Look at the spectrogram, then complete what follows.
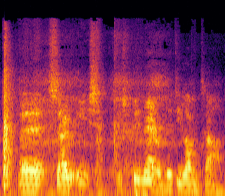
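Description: A man's voice: mid-range voice, a little slow, reverberant, recorded from a distance, heavy background noise. A man casually explaining, heard in a workshop. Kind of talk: casual chat.

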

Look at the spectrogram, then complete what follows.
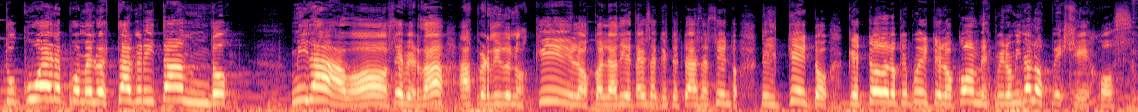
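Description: A woman's voice: moderate pace, fairly bright tone, soft background music. An actress playing a bossy older wife who nags and scolds her husband in a TV comedy sketch. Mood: scolding. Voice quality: high, shrill and scolding, with a voseo lilt. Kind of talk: sitcom sketch acting. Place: TV studio set, indoors. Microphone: lapel mic.

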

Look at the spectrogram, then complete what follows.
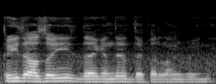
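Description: A man's voice: mid-range voice, steady tone, racing, warm tone. A young man from Punjab, speaking in an amateur recording. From Punjab, India. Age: young adult. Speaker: complainant. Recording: roomy echo, noisy amateur recording.

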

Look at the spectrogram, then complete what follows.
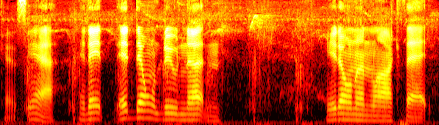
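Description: A young man giving casual, halting gameplay commentary as a let's play host, rambling and muttering to himself into a headset. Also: mid-range voice, expressive, bright, forceful tone, slight background noise. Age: young adult.

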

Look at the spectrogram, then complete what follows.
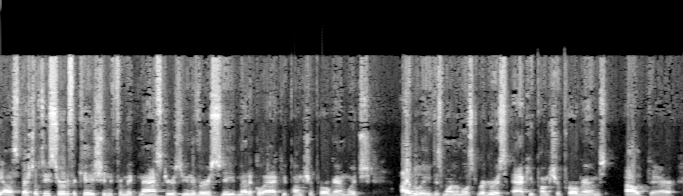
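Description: A man's voice: a little high, warm tone, poor audio. A man in his forties hosting a podcast as a chiropractor, chatting upbeat and jokey over a video call with an earbud mic. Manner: upbeat, jokey, reads intro lists. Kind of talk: casual interview chat. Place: office with framed diplomas, indoors. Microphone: earbud headset on a video call.

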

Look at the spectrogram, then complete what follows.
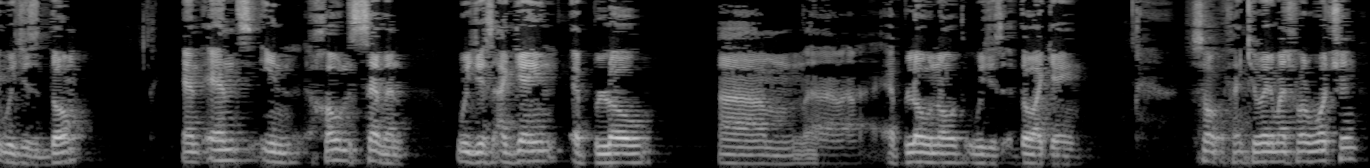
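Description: An older man with a Greek accent explains things slowly, pausing often and restarting his phrases. His voice sits in an echoey small room, picked up by a close webcam. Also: medium pitch. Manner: slow, hesitant, many ums and restarts. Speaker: harmonica teacher. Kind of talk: casual lesson to camera. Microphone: webcam at close range.

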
